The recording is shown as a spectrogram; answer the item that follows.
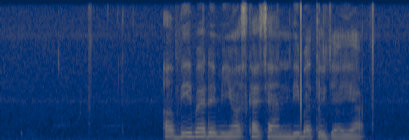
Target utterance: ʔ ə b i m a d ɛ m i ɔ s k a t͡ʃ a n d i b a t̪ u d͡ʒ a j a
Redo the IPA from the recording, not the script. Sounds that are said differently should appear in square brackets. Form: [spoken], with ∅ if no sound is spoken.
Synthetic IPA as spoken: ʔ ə b i [b] a d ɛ m i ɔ s k a t͡ʃ a n d i b a t̪ u d͡ʒ a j a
